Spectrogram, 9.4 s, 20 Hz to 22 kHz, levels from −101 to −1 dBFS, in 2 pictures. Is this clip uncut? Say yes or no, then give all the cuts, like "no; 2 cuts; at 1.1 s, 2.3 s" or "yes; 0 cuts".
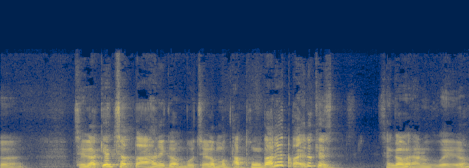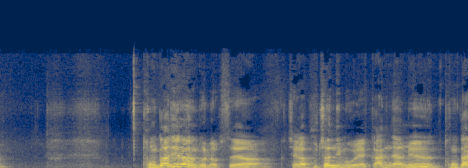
no; 1 cut; at 2.5 s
